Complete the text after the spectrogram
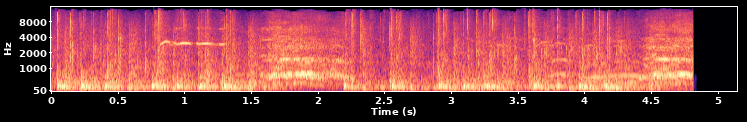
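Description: A crowd of young men cheers and chants loudly outdoors.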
